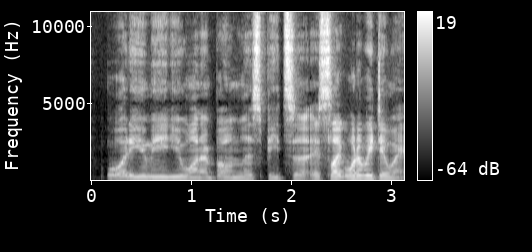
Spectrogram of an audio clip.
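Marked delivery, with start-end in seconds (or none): 0.2-2.1 scratchy, rasping character voice. Imitating a streamer's bit voice: imitating Shay's raspy voice. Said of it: "It's not a Gaster voice".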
